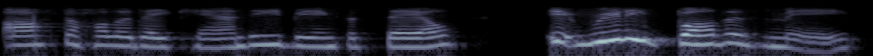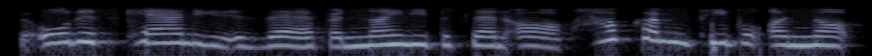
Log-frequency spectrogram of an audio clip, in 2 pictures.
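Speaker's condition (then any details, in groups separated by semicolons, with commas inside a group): No condition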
